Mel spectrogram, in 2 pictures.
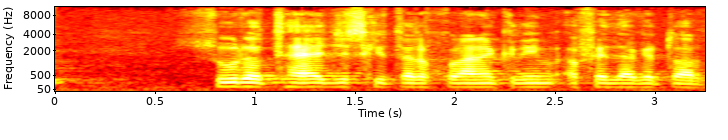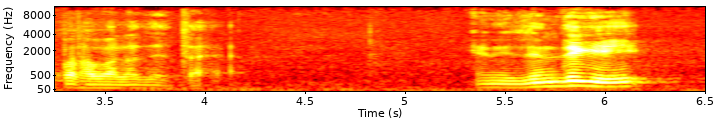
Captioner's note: Arabic; Arabic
